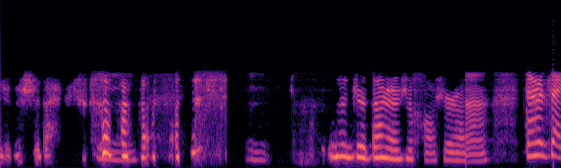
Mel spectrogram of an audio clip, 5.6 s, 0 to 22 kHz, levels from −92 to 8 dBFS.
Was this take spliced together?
yes; 2 cuts; at 2.3 s, 4.7 s

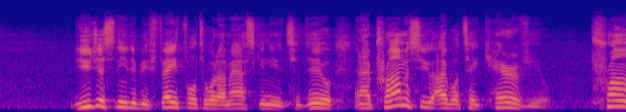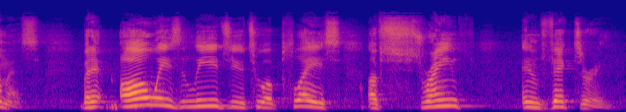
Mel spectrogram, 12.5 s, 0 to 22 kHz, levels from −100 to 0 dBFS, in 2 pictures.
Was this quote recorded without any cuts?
yes; 0 cuts

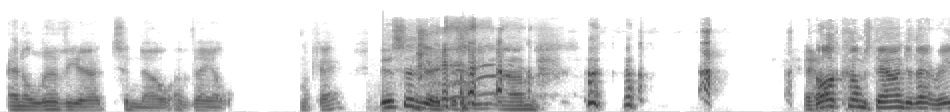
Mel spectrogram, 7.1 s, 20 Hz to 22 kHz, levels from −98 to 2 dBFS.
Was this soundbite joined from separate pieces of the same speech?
yes; 1 cut; at 2.7 s

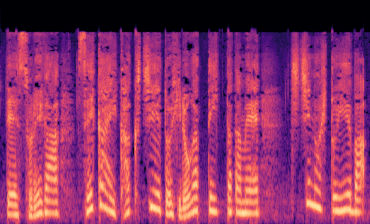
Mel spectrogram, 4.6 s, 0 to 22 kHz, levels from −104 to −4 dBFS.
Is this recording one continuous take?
yes; 0 cuts

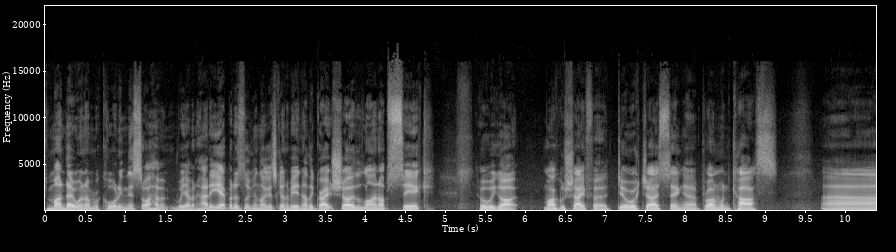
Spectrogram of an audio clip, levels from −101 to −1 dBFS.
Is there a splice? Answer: no; 0 cuts

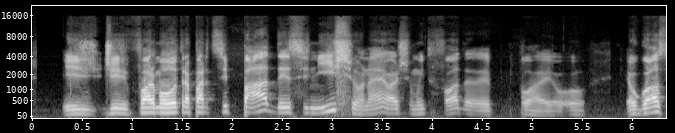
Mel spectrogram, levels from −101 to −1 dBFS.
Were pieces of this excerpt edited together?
no; 0 cuts

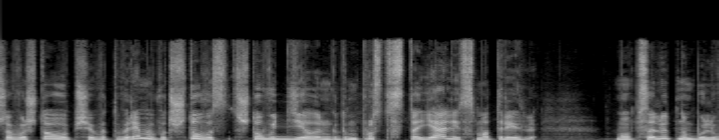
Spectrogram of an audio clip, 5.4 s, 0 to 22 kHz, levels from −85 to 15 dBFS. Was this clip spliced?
no; 0 cuts

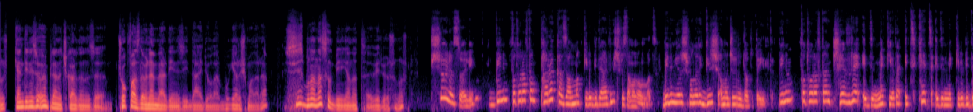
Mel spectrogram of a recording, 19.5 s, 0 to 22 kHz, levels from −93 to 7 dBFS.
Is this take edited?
no; 0 cuts

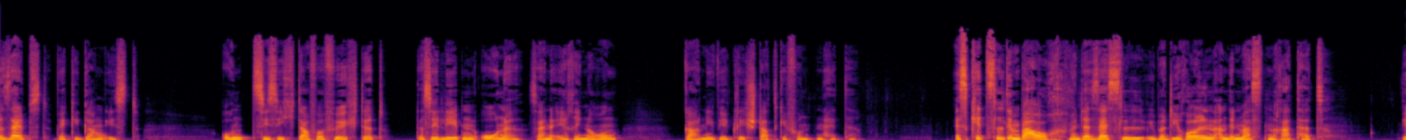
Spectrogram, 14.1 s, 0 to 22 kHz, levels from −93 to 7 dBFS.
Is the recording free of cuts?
no; 1 cut; at 9.3 s

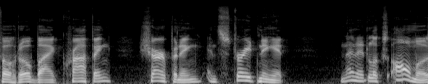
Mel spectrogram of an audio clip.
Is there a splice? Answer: no; 0 cuts

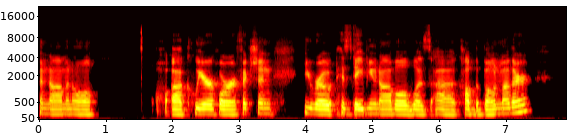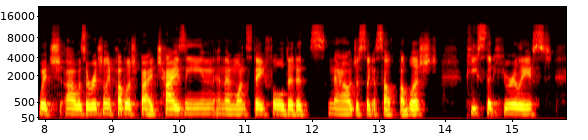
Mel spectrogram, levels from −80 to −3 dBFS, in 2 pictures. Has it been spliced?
no; 0 cuts

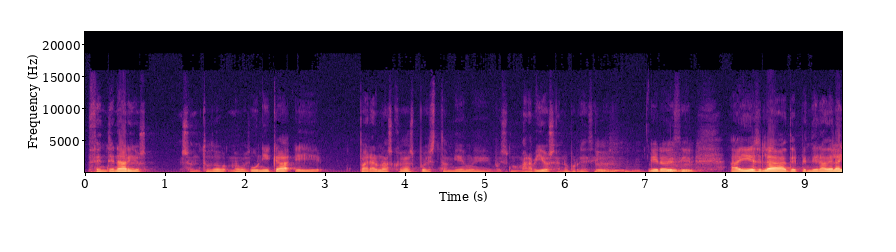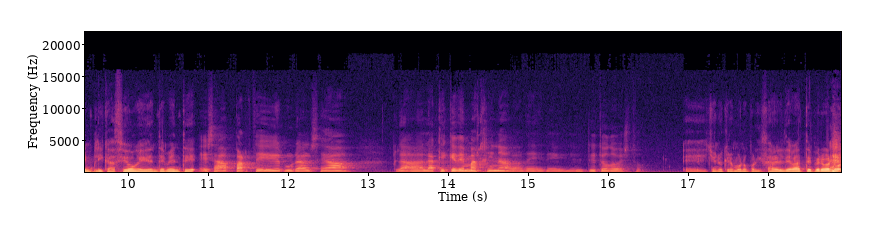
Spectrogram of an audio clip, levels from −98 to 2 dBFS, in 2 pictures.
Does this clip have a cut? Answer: yes; 3 cuts; at 2.0 s, 7.0 s, 10.9 s

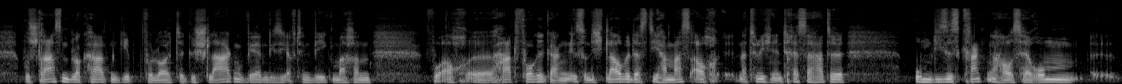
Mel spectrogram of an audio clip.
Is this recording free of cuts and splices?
yes; 0 cuts

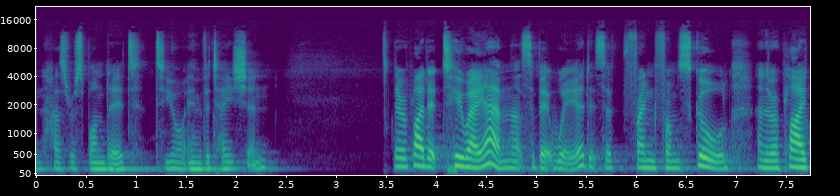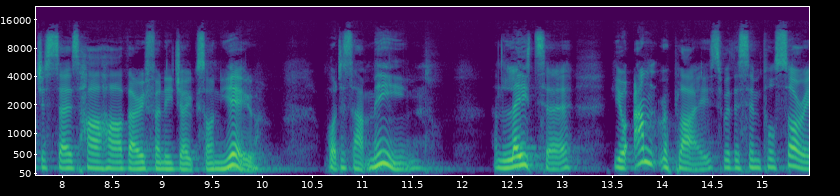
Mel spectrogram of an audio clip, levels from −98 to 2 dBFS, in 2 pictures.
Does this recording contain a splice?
yes; 1 cut; at 3.6 s

